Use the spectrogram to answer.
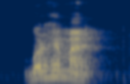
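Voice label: "berhemat", Malay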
